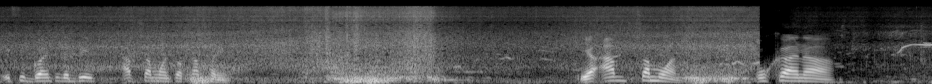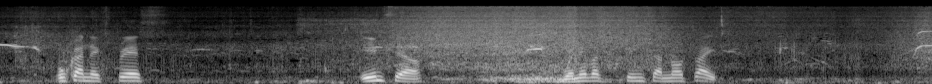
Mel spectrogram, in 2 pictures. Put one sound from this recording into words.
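Waves crash and wash onto a shore.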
